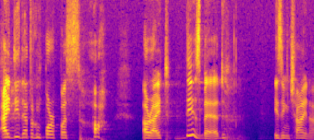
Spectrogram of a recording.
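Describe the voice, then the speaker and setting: Speaking fairly slowly with long, frequent pauses, a woman with a Brazilian accent sounds animated, her tone bright and sharp. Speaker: guest lecturer on global data. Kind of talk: interactive lecture with audience polling.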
